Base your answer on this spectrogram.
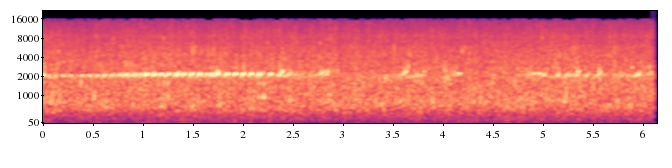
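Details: A Kajika frog in a clear mountain stream gives a sweet, rapid pulsed trill during the first two and a half seconds, then only scattered soft notes remain over the constant hiss of flowing water.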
